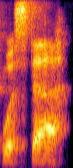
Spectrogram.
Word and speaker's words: Worcester: Hockey yeah it was so I pronounce it Worcester if you're out there it's westa uh uh but it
